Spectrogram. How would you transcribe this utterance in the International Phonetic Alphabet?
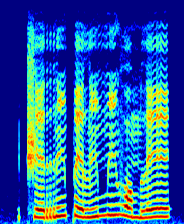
t͡ʃe˨ rĩ˦ pe˨lĩ˦ mĩ˦vɔ˨m le˦

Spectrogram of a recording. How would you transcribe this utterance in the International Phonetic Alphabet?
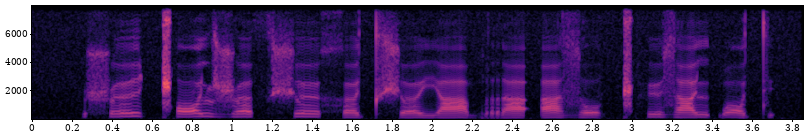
ʂø˧˥˧ɪ̯ǁɔ˧˥˧lʲ ʐœ˥˧θʃø˥˧ xœ˧˥˧tʲʃœ˧˥˧ja˧˥˧bra˧˥˧ ʔa˥˧zo˥˧ ǁʰy˥˧za˧˥˧lʲɓɔ˥˧tʲ

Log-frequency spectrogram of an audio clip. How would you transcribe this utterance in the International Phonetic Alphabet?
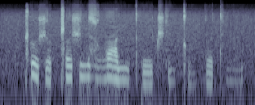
ǁɵ˦˨ʃə˨ ǁə˦ʃi˦zo̤˦ ʕiː˦˨t̪ʰe˨t͡ʃʼi̤˦ kʼo̤˨kə˨ tʰi̤˦

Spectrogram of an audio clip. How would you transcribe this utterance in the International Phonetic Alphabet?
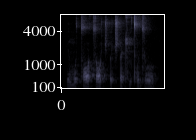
ɪmʊtʼɔ t͡sɔ t͡ʃʼət͡ʃʼə ʈʰitʼʊd͡zʊ

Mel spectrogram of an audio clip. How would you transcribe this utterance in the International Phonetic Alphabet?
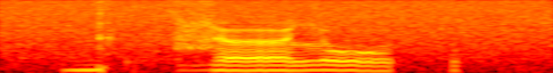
ɡʲo̰θzɜloθ

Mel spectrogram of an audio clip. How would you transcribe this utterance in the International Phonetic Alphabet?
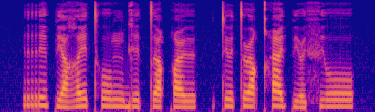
rɪ˦pʲa˨ʁe˦tʰo˦ ŋɡɪ˦˨ tə˧qʏ˧ | tʏ˧tə˞˧qʰe˦˨pʲə˞˨ fʲo˦

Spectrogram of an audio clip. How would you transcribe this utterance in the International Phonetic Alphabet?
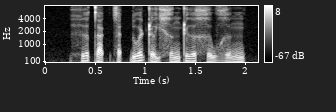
hɨ˧˥ə̯t̪a˨˩k̚ sa˨˩t̚ɗu˧˥ə̯ ʈə˨˩˨jxə˧˥ŋʈɨ˧˥ə̯ xə˨˩wɣə˧˥ŋ

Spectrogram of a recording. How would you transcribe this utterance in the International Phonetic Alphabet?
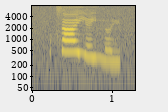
t͡saː˥je˧jn̪ɵ˨ɥ

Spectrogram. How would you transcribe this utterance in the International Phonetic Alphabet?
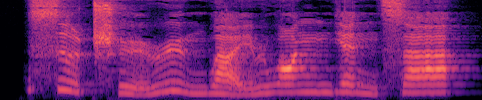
sɹ̩˥˩ʈ͡ʂʰɻ̩˨˩ ɻɻ̩˥˩n̪wa̰˨˩ɪ̯ ɻwɑ˥ŋn̪jɛ˥˩n sä˥

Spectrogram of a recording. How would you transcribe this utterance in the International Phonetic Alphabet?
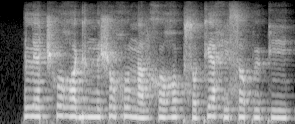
lʲa˦˨ t͡ʃʰu˦˨ʁʷa˦˨ɡʲu˨ ŋɘ˨ʃo˦˨ χʷɤ˧˥˧ŋa˨v xo˨ ʁʷɤ˧˥˧pso˨ kʲa˧˥˧hi˨ sɤ˦˨ pʉ˦˨ki˧˥˧

